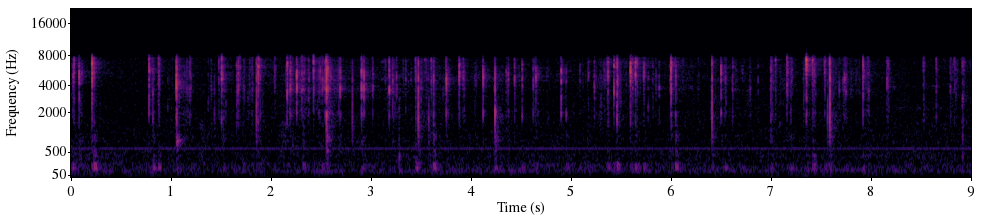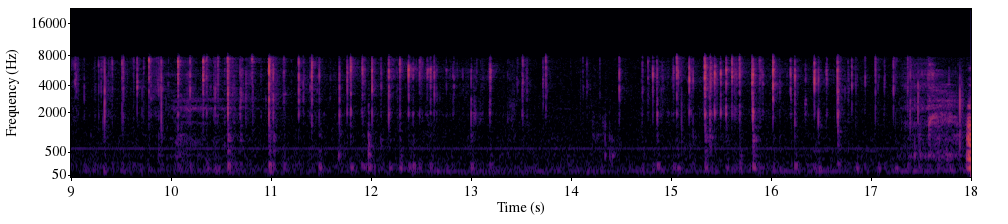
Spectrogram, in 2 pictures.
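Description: Faint typing on a computer keyboard: irregular runs of key clicks with short pauses between them.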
